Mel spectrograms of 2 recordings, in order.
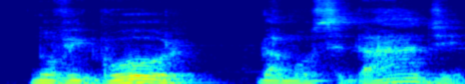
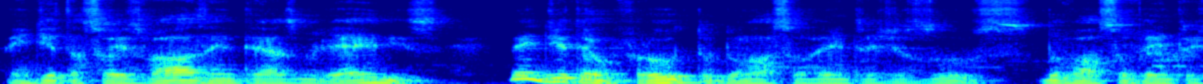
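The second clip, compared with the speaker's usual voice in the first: prayer; 6 semitones lower than usual. Real, not acted. Leads closing Hail Mary prayer.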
